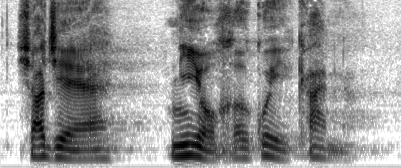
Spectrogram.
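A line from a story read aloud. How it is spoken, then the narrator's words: Plain. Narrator (Chinese): 甘露啊，看见一个女的过来了，他就问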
